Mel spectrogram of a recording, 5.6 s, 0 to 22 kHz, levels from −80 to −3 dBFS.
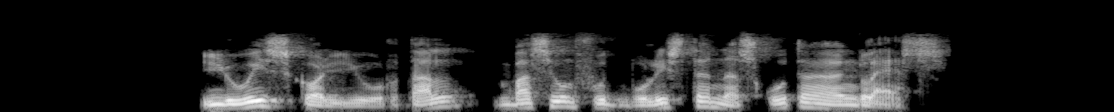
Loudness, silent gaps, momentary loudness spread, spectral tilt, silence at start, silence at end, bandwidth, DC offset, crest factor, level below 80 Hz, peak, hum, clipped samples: -18 LUFS; 2.41-2.47 s; 10 LU; -5.5 dB/octave; 1 s; 0.85 s; 7.6 kHz; under 0.1%; 18 dB; -56 dBFS; -2 dBFS; none; under 0.1%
